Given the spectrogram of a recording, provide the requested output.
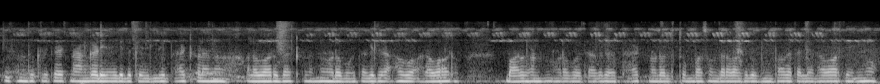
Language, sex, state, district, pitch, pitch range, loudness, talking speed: Kannada, female, Karnataka, Shimoga, 145 Hz, 140-145 Hz, -17 LUFS, 135 wpm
